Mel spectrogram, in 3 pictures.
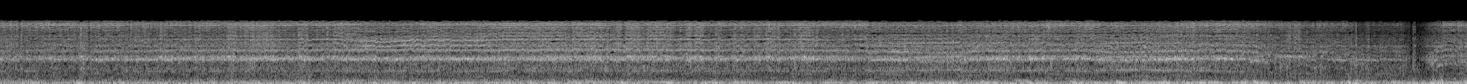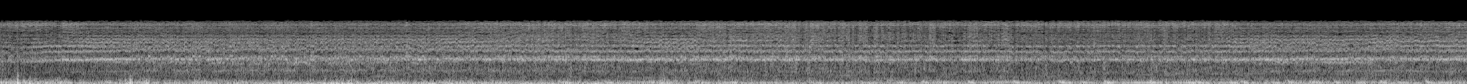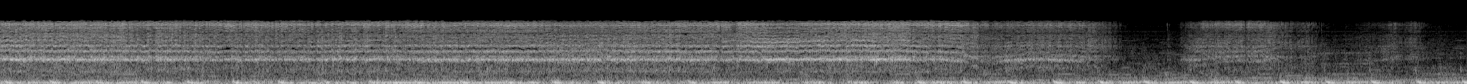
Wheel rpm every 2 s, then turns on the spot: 160, 170, 160, 170, 160, 160, 120, 120, 150, 150, 160, 160, 150, 150, 160, 160, 160, 150, 160, 120, 40, 10.
none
